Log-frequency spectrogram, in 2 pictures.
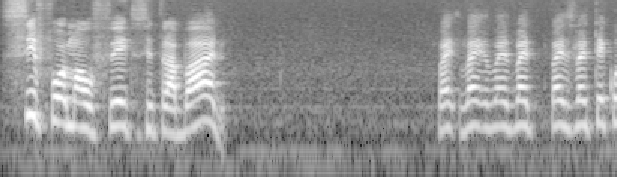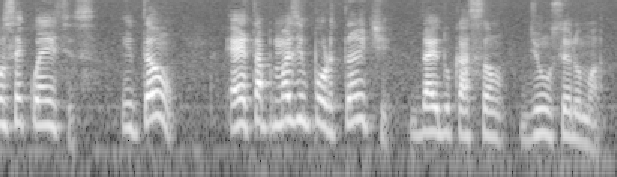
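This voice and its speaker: A man teaching grammar in an informal lesson, chatty and given to checking that listeners follow, spelling sounds out slowly. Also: high-pitched, darkish tone. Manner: chatty, repeats 'tá compreendendo?' often; spells out sounds slowly, stressing each vowel.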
